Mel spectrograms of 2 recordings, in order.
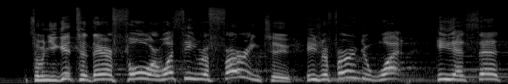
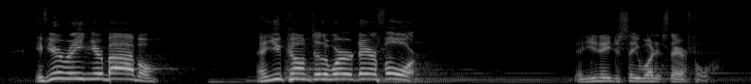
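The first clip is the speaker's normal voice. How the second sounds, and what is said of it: Put-on preacher voice. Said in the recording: “that's my preacher voice.”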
